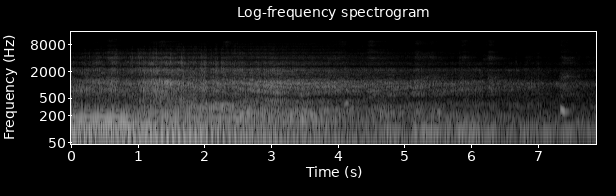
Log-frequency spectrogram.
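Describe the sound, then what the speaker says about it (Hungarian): Helicopter rotor in a horror film, a loud throbbing, chopping drone with low engine rumble and whine that stays steady and close before easing slightly toward the end. "Jön a helikopter!"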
